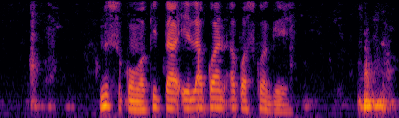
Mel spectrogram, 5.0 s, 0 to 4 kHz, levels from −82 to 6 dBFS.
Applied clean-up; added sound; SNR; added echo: none; none; none; none.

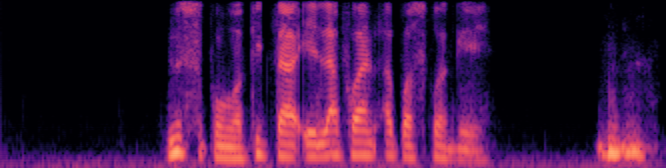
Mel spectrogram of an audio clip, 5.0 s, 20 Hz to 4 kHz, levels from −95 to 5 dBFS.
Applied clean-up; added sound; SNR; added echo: neural diffusion model UNIVERSE++.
